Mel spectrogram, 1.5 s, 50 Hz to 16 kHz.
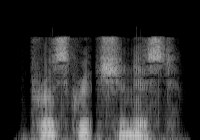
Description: Proscriptionist \Pro*scrip"tion*ist\
proscriptionist.mp3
